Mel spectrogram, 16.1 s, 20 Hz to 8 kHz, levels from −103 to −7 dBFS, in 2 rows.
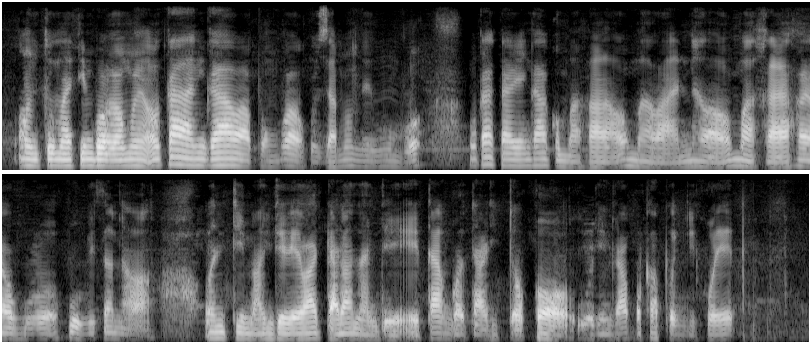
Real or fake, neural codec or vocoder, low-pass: fake; codec, 44.1 kHz, 3.4 kbps, Pupu-Codec; 7.2 kHz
